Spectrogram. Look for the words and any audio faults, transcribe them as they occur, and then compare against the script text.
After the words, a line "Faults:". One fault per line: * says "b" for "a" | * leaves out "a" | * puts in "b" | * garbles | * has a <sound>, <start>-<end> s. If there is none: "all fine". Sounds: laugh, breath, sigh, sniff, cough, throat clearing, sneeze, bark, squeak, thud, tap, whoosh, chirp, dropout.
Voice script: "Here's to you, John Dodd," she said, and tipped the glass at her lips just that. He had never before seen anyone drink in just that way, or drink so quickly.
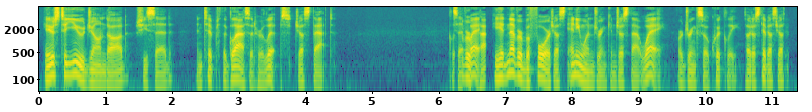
"Here's to you, John Dodd," she said, and tipped the glass at her lips just that. [garbled] He had never before just anyone drink in just that way, or drink so quickly. [garbled]
Faults:
* garbles
* says "just" for "seen"
* garbles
